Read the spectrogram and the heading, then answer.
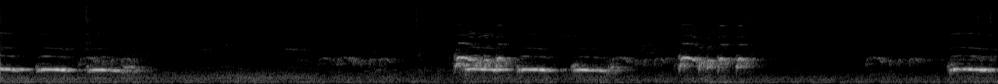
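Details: Local zebra dove singing, used to lure and train other birds: soft, mellow, low cooing phrases of a few linked notes, each phrase a couple of seconds long, repeated at intervals of several seconds, with faint background hiss.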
